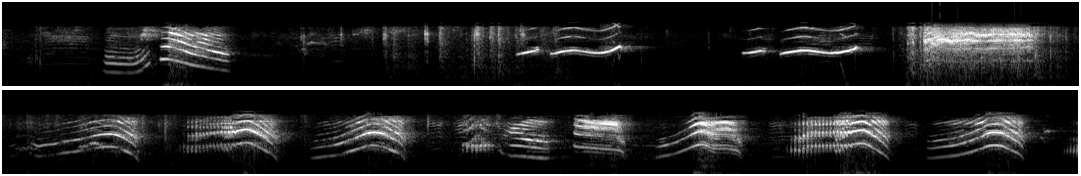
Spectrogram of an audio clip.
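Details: Pet Indian ringneck parakeet making emergency sounds: wavering whistles and a noisy burst early, then a steady series of sharp, downward-sweeping squawks repeated about twice a second.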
